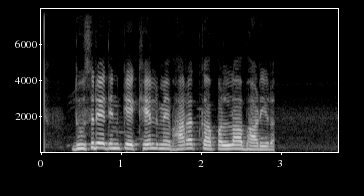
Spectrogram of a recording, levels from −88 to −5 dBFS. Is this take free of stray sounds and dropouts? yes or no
yes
